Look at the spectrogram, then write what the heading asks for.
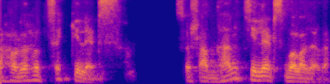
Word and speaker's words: chelates: বা সহজ কথায় কিলেটস কম্পাউন্ড আর কি এটার উচ্চারণ অনেকে বলে চিলেটস আমাদের সময়কার কোভিদ স্যারের বইতে লেখা ছিল চিলেটস উচ্চারণটা আসলে চিলেটস হবে না উচ্চারণটা হবে হচ্ছে কিলেটস সাবধান চিলেটস বলা যাবে না কেমিস্ট্রি বানান যেমন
